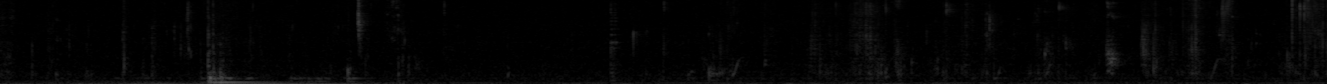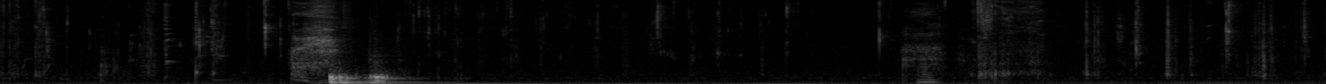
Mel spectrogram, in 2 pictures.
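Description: Close-miked chewing of boiled pig offal, with many small wet mouth clicks. A short, louder sound stands out about twelve seconds in.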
